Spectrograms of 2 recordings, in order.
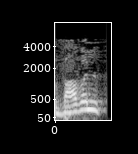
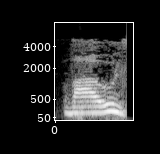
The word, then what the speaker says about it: vowels: इसको वोवेल आमतौर पे कहा जाता है। ये वोवेल नहीं है। इसे हम बोलेंगे वो्स। वोल्स। वी की हाफ लिफ्ट साउंड होती है।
